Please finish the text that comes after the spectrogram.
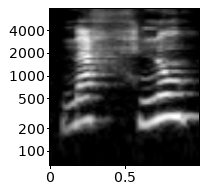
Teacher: ح حروف حلقی میں سے ہے، حلق سے ادا کیا جائے گا ، ساکن ہے، واو ساکن سے پہلے پیش ہے، واو مدہ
